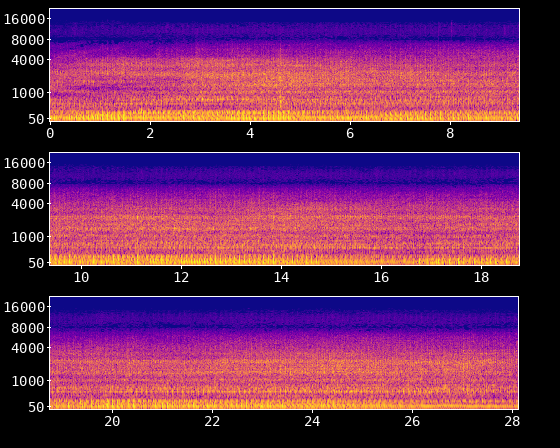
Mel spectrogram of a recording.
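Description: Diesel engine of a homemade xe cày farm tractor-truck running steadily with a fast, even chugging while it carries a load of cassava down a steep slope.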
